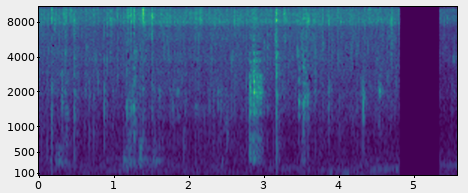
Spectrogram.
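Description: Fish roe, garlic, onion and chili sizzling in a frying pan while a wooden spatula stirs and scrapes, with scattered small clicks and louder scrapes about one and three seconds in. The sound cuts out for a moment near the end.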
